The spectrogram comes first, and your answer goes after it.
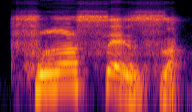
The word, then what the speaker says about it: Française: When S is between two vowels in French, it has the Z sound. Listen to this. Française. The E is silent, but the S, you will hear the sound, the preceding consonant.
